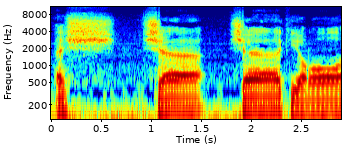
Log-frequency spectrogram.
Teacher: التفشي هو انتشار صوت الشين من مخرجه حتى يصطدم بالصفحة الداخلية للأسنان العليا، والرسمة التي على الجهة اليمنى من اللوحة تبين كيف أن مبدأ صوت الشين هو من وسط اللسان ثم يصطدم ذلك الصوت بالأسنان العليا من الداخل، فيحدث هذا الانتشار للصوت الذي يعطي الشين مذاقا خاصا وقوة في السمع.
